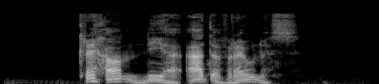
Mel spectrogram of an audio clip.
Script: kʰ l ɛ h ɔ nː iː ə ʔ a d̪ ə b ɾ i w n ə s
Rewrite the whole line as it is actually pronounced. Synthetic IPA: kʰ ɾ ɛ h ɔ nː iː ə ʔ a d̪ ə v ɾ ɛ w n ə s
